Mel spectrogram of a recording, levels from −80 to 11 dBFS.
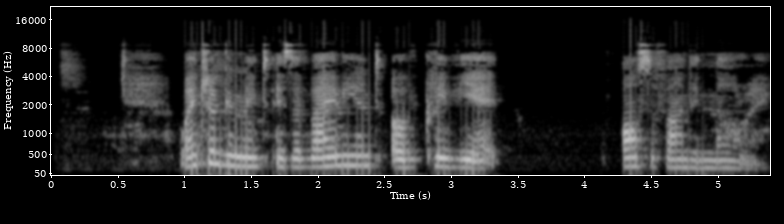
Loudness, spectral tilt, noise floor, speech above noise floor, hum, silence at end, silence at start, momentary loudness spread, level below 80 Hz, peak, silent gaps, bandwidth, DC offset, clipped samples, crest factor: -15 LUFS; -2.5 dB/octave; -66 dBFS; 50 dB; none; 0 s; 0.1 s; 16 LU; -46 dBFS; 0 dBFS; none; 16 kHz; under 0.1%; under 0.1%; 16 dB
